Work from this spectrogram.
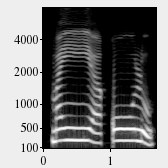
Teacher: Dibaca dengan senandung dua harakat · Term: Idgham Bighunnah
